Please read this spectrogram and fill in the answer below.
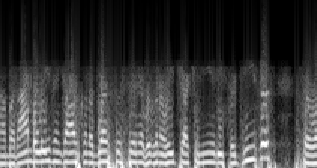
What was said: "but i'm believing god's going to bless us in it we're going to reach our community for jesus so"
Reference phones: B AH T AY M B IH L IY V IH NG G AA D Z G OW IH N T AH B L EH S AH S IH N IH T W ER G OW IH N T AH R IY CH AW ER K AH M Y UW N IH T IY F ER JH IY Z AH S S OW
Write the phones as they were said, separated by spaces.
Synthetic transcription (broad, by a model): B AH T AY M B IH L IY V IH NG G AA D Z G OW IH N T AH B L EH S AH S IH N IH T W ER G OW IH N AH R IY CH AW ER K AH M Y UW N IH T IY F ER JH IY Z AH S S OW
